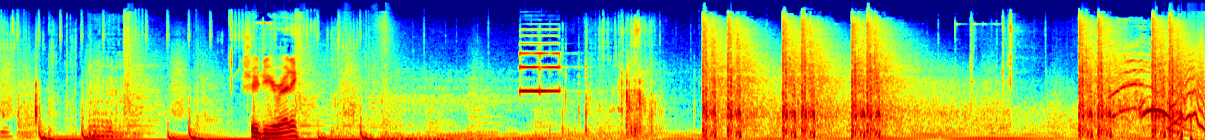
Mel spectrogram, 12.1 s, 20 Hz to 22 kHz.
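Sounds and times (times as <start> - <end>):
pistol shots: 7.0 - 9.4, 10.8 - 12.0.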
